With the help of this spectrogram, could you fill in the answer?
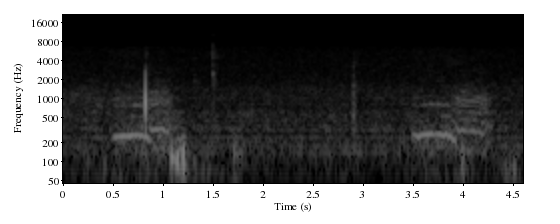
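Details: A 3-month-old Shih Tzu puppy snores in its sleep, said to sound like a human. Two short, wheezy, tonal snore bursts with a slight pitch wobble come about three seconds apart, with quiet breathing noise and faint clicks between them.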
